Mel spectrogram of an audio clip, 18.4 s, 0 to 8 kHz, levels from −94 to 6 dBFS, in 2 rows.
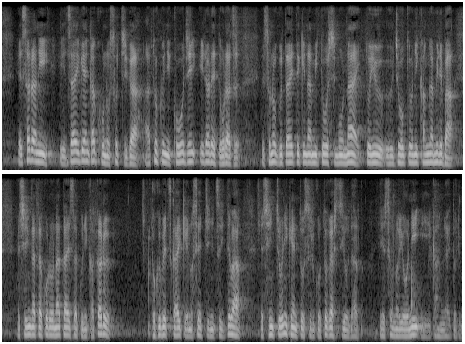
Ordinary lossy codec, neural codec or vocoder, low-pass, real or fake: none; none; 7.2 kHz; real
